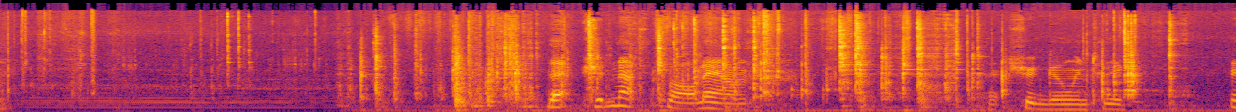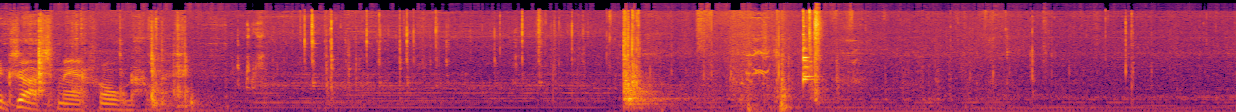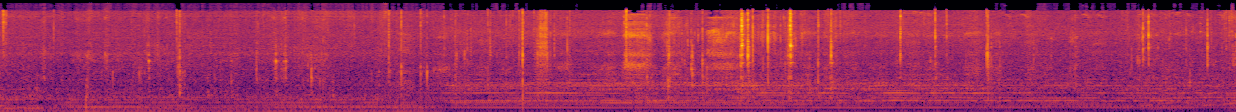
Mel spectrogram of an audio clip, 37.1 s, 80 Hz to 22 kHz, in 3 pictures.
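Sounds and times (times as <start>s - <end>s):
steady low hum: 0.0s - 37.0s
metal parts clicking and clinking: 2.0s - 16.8s.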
